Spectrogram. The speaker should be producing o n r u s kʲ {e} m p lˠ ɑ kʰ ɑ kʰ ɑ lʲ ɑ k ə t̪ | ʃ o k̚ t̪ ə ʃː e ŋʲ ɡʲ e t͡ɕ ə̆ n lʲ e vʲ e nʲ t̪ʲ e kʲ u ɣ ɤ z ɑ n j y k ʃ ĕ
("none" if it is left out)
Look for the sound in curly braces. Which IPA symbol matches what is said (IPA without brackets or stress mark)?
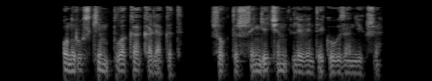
i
